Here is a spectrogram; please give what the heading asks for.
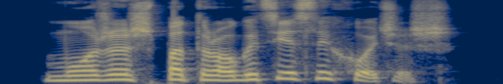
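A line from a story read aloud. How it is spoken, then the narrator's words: Mocking. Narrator (Russian): Ихар насмешливо предложил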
